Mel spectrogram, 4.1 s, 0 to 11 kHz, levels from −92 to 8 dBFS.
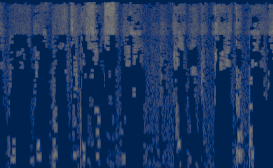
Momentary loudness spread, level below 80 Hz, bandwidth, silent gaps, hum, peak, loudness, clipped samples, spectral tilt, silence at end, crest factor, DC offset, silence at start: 16 LU; -80 dBFS; 11 kHz; none; none; -22 dBFS; -39 LUFS; under 0.1%; 0.5 dB/octave; 0 s; 22 dB; under 0.1%; 0 s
